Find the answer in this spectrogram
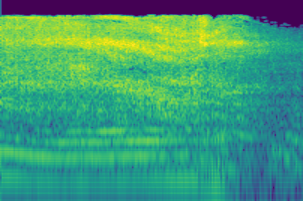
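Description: Drag cars launching hard off the start line, a Seat Leon and a diesel VW Golf TDI, with a loud engine note held at a steady pitch under full throttle. About three seconds in, the note drops in pitch and fades as the cars pull away down the strip.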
